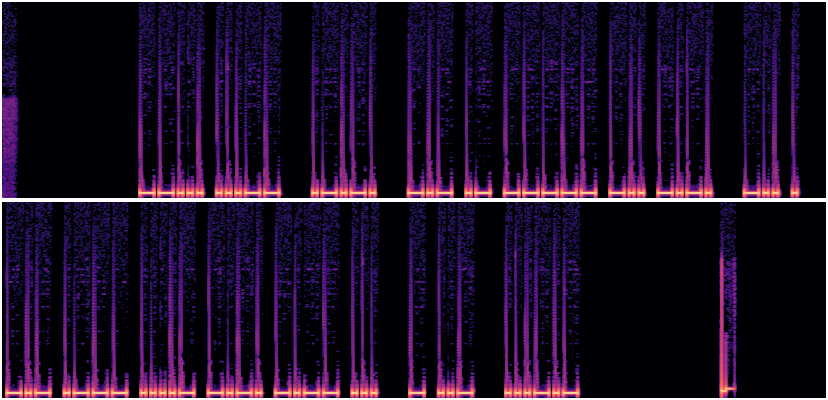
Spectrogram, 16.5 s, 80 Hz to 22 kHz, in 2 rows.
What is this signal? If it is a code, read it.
Morse code, heard as a keyed tone, about 25 wpm, 700 Hz. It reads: 73 <AR> KA0DC DE KJ4CYS TU <SK>
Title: K1USN SST QSO Practice 25wpm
